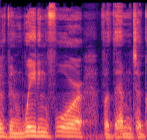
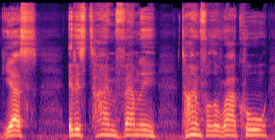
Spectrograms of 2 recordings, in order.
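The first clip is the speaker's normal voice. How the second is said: preaching cult leader; 6 semitones higher than usual. Retold or imitated. Cult leader commanding the wounded woman to rise, booming preacher. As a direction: call down power like a faith healer.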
